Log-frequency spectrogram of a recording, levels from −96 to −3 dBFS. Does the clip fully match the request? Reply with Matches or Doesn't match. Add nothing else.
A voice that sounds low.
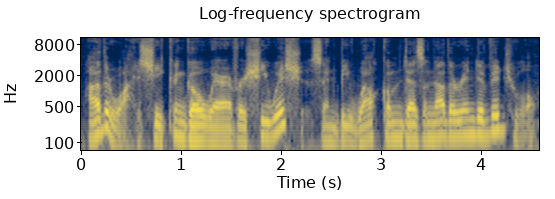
Matches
